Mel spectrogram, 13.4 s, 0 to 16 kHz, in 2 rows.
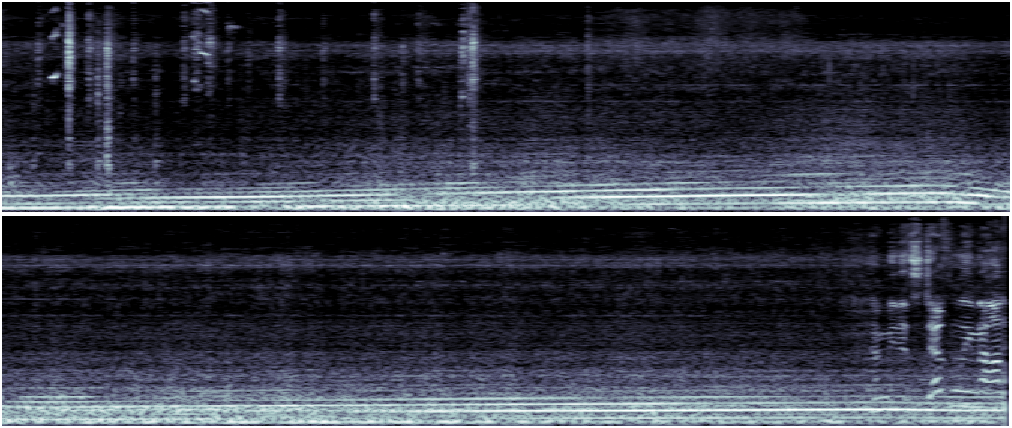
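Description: A Toyota 22RE engine fitted with a new 2.25-inch exhaust, header and catalytic converter revs up and eases back down, a loud, close rumble that rises in pitch before settling into a steady drone.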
